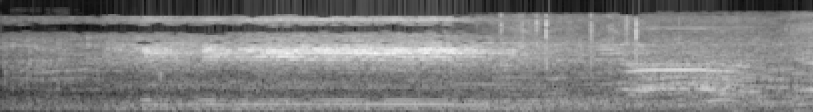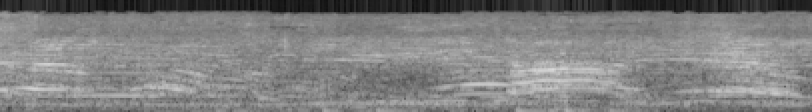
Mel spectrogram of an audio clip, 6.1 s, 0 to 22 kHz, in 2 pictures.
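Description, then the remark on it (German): A crowd shouts and cheers "welcome home" outdoors at 7 pm, several voices calling out together over a steady rumble as buses and ambulances carrying soldiers and civilians freed from Russian captivity turn onto the grounds of the hospital in Chernihiv, Ukraine, loud throughout. “Willkommen, willkommen zu Hause, ruft die Menge, als endlich die Busse und Rettungswagen auf das Gelände des Krankenhauses von Tschernihiw biegen.”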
